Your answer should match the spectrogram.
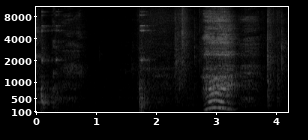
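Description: A drinking glass handled and set down on a wooden table: a light clink, then one sharp knock a little under two seconds in. A man's short groan follows about three seconds in, with another light tap just before the end.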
